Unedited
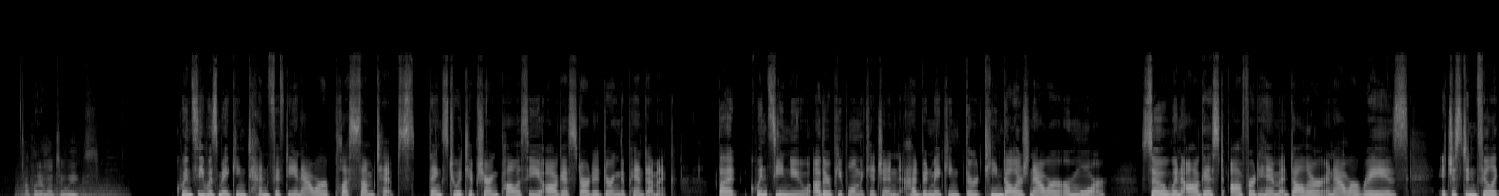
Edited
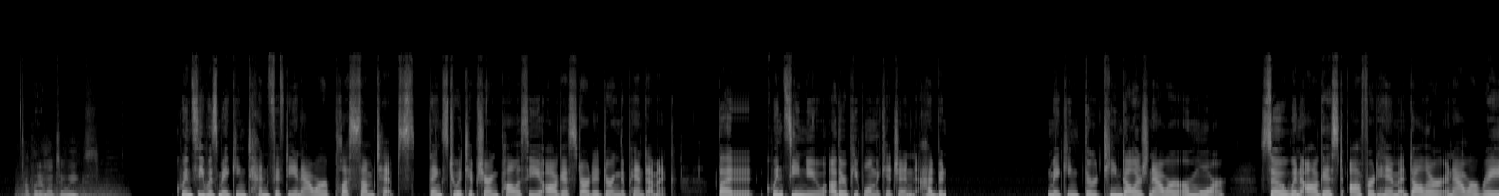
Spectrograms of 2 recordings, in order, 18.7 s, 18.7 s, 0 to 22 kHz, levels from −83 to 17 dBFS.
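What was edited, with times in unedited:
9.15 s: stutter 0.02 s, 11 plays
11.62 s: insert room tone 1.29 s

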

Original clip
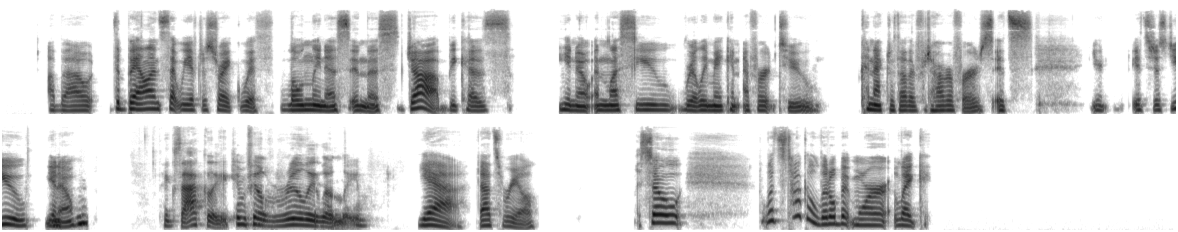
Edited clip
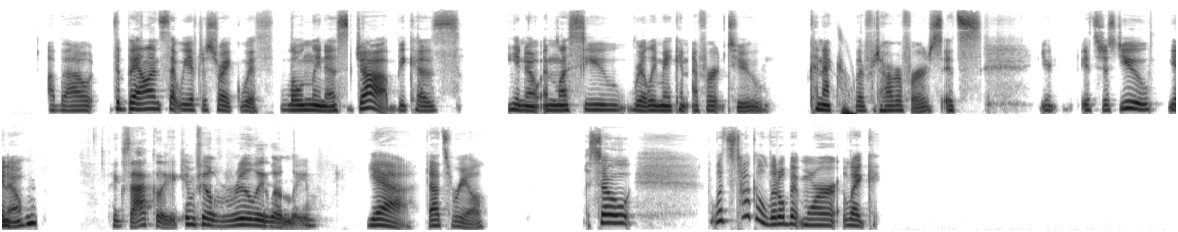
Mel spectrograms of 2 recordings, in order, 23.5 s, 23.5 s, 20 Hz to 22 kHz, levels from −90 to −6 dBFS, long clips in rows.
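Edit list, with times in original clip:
3.45–3.96 s: delete
8.78 s: tape stop 0.27 s

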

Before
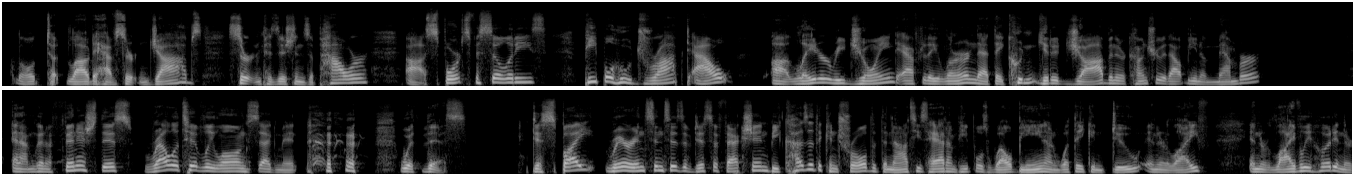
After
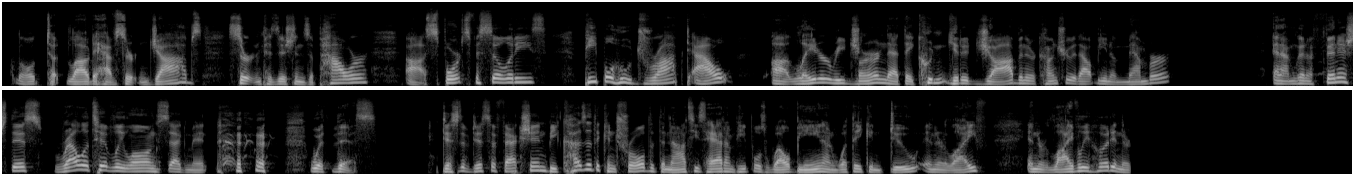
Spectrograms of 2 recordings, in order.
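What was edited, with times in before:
8.57–9.47 s: delete
18.97–20.29 s: delete

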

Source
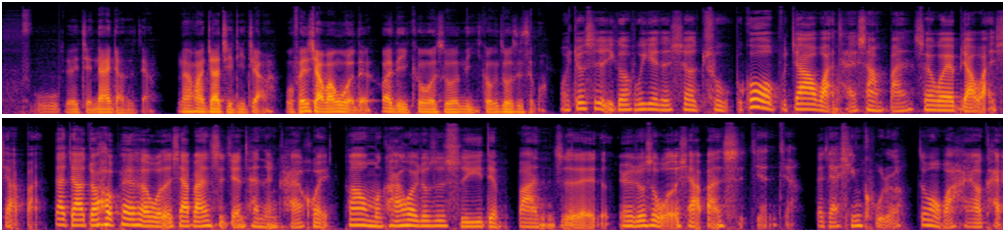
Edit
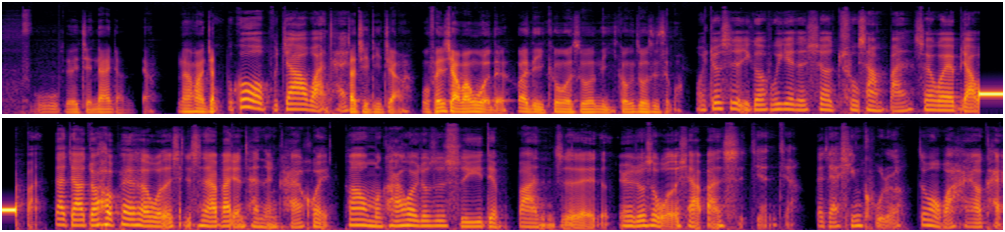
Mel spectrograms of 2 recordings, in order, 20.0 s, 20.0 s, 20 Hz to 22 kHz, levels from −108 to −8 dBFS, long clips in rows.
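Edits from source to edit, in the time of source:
0.79–1.40 s: studio fade out
7.20–8.56 s: move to 2.11 s
9.76–10.14 s: bleep 735 Hz -8.5 dBFS
11.79–12.28 s: reverse

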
